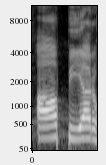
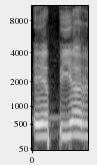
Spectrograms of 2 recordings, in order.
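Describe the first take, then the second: First: The first vowel is an open 'ah' sound. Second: The first vowel is an 'eh' sound. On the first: "इसका उच्चारण आ हो जाएगा" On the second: "कहीं कहीं ए होता है"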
